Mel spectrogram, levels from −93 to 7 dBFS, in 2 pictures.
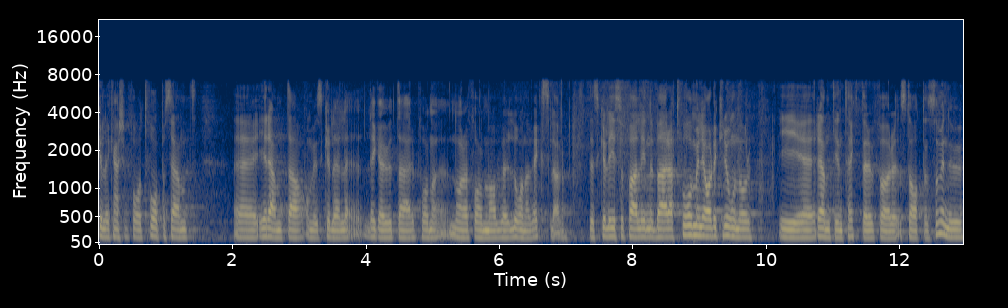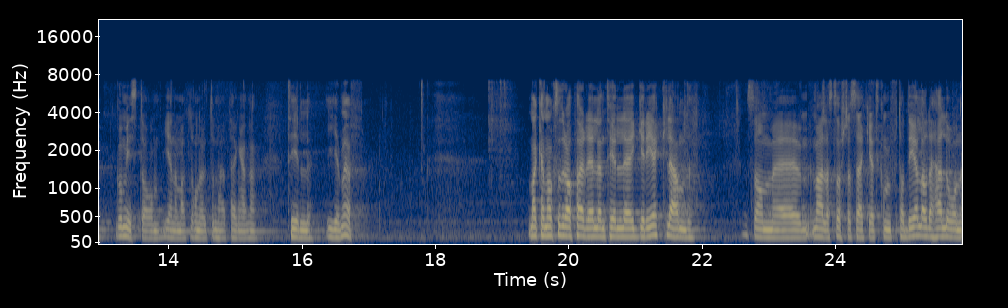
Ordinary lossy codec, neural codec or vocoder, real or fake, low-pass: none; none; real; 7.2 kHz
